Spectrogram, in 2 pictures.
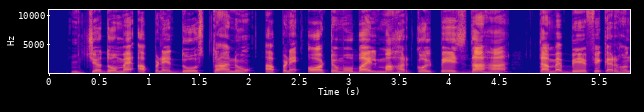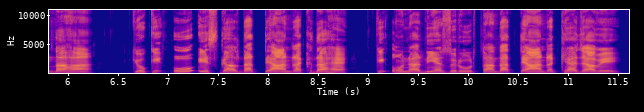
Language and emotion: Punjabi, happy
